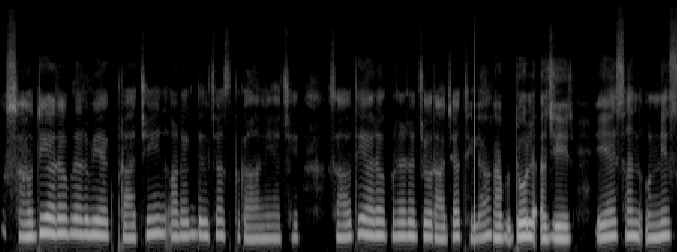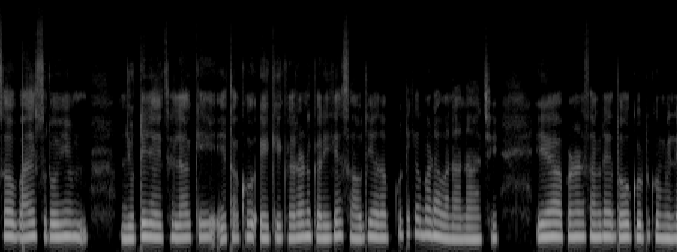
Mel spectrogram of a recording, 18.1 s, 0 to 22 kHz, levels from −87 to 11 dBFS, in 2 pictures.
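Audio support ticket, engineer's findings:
Loud pop at 6.34–6.36 s, single, peaking about 25 dB above the speech; second loud pop at 9.34–9.36 s, single, about 20 dB above. Likely cause: a voltage step from a plug, switch, static discharge or driver glitch, shaped into a brief thump by downstream circuitry. Unlike a dropout or buffer glitch, nothing is lost: the speech carries on unbroken beneath each pop, and there is no periodic repetition.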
